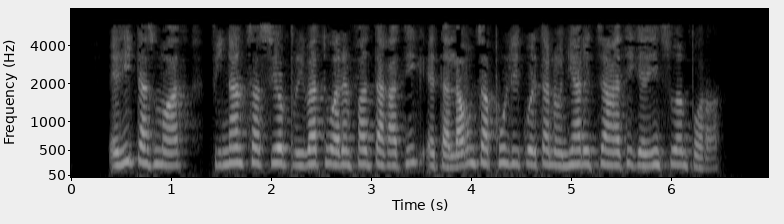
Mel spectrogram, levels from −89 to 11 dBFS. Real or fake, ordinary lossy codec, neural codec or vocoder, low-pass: fake; MP3, 24 kbps; codec, 16 kHz, about 1 kbps, DyCAST, with the encoder's durations; 7.2 kHz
